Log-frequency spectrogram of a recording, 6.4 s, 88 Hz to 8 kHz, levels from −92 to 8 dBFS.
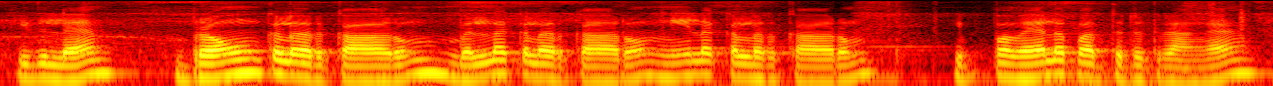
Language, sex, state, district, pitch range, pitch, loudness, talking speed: Tamil, male, Tamil Nadu, Kanyakumari, 130-165 Hz, 145 Hz, -19 LUFS, 120 wpm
